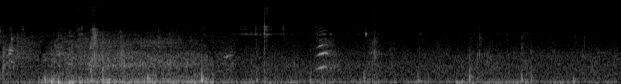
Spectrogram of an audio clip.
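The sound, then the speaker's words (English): A few short goose honks ring out, scattered among a steady background of rustling and clattering steps, with no one talking. “A few geese up here.”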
